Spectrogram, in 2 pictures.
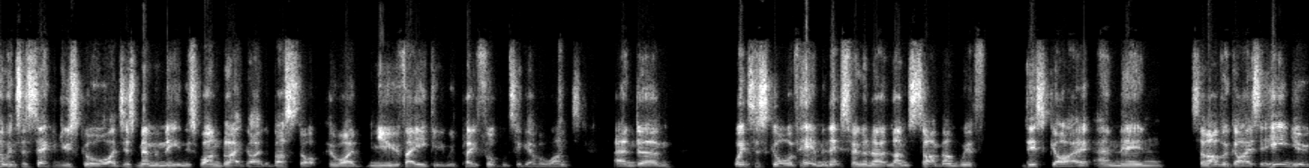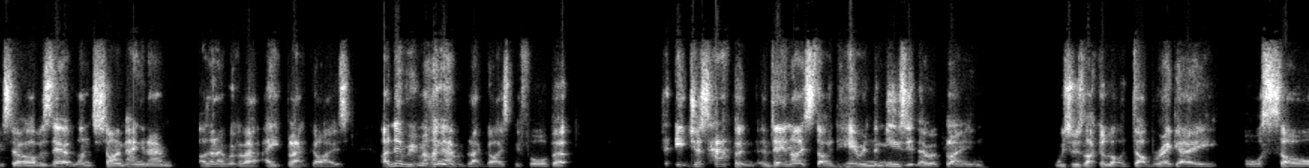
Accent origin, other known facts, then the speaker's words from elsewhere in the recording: London, United Kingdom; where I grew up in Camberwell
